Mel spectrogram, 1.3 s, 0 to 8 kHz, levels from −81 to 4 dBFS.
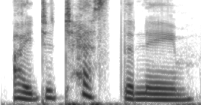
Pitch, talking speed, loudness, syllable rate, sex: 180 Hz, 180 wpm, -16 LUFS, 4.3 syllables/s, female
